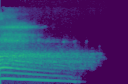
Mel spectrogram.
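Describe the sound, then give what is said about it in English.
A long, deep exhale during a guided breathing exercise, released as a soft voiced sigh whose pitch slowly falls and fades out over about a second and a half, alone and quiet. “Everybody take in a big, long, deep inhale. And exhale all the way out.”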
